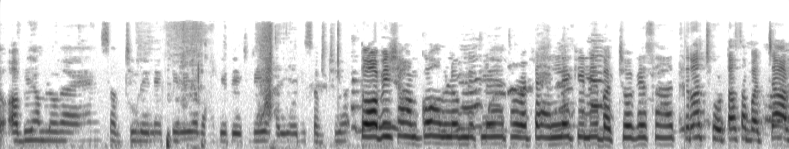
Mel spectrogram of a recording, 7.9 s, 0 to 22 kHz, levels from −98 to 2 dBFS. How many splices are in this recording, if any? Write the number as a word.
two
